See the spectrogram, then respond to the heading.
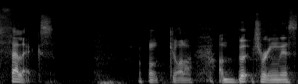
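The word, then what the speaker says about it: Félix: pronounced the same as the Fe in feather Felix so it's Felix God I'm butchering this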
